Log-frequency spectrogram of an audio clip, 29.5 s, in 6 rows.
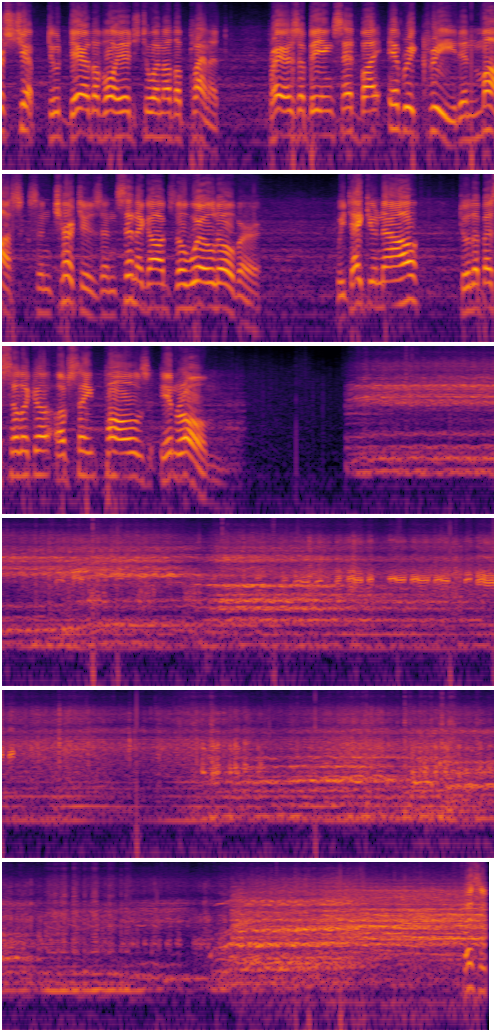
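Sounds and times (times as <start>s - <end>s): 
speech: 0.0s - 7.6s, 8.3s - 12.1s, 29.3s - 29.4s
crowd roaring: 13.4s - 21.1s, 21.7s - 25.2s, 25.8s - 29.4s.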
